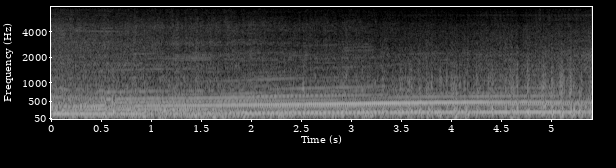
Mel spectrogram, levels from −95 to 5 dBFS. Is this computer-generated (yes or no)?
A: no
